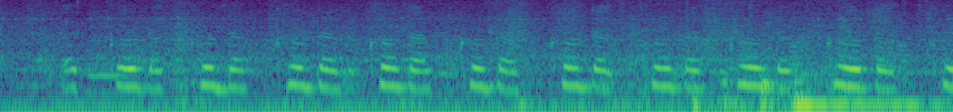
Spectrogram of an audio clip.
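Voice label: "neck", spoken word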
